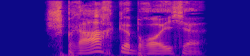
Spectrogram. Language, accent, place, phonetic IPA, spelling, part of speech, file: German, Germany, Berlin, [ˈʃpʁaːxɡəˌbʁɔɪ̯çə], Sprachgebräuche, noun, De-Sprachgebräuche.ogg
- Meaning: nominative/accusative/genitive plural of Sprachgebrauch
